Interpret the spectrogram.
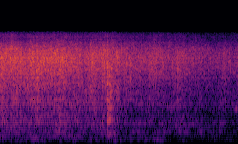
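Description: Boiled bitter gourd pieces sizzling in hot oil in a steel pot just after being added, the sizzle gradually dying down. A single short click about two seconds in.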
